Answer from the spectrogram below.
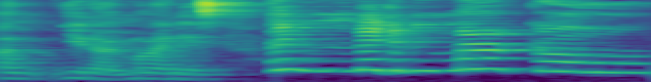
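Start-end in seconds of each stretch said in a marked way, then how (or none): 1.0-2.4 dead high-pitched, raised voice, pitched way up, loud. Showing an impersonation of Meghan Markle: high-pitched Meghan Markle impression. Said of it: "my impersonation of her".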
